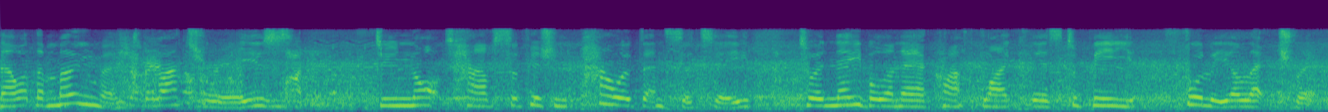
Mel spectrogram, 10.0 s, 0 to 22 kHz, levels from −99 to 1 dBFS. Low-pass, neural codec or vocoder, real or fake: 7.2 kHz; codec, 16 kHz in and 24 kHz out, 2.2 kbps, FireRedTTS-2 codec; fake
